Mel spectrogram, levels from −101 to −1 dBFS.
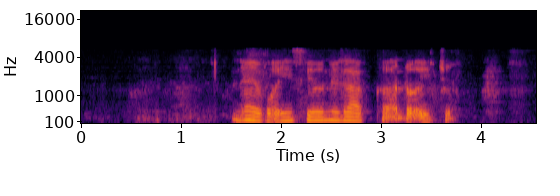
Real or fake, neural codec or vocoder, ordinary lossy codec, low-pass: fake; vocoder, 22.05 kHz, 80 mel bands, HiFi-GAN; none; 5.4 kHz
